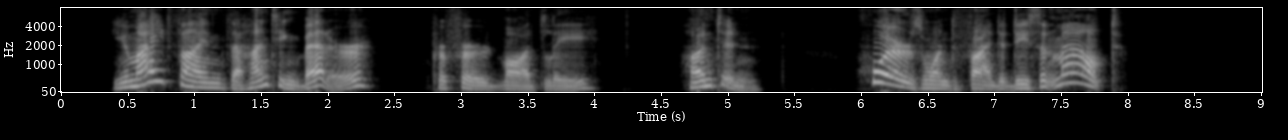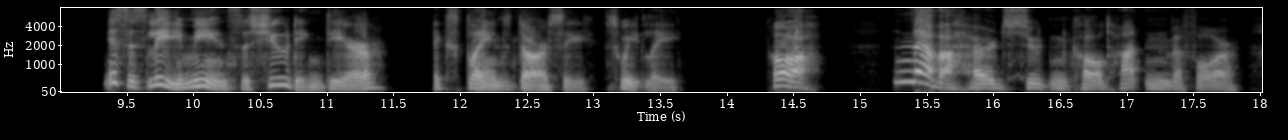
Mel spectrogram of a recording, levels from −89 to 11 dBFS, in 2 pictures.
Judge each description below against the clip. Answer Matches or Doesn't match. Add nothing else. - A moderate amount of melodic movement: Doesn't match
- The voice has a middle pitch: Matches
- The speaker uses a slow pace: Matches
